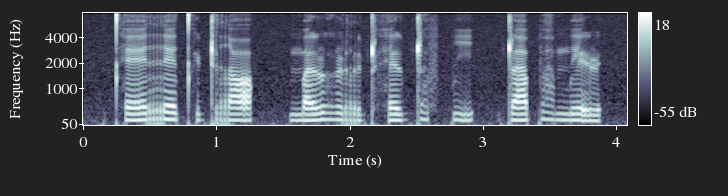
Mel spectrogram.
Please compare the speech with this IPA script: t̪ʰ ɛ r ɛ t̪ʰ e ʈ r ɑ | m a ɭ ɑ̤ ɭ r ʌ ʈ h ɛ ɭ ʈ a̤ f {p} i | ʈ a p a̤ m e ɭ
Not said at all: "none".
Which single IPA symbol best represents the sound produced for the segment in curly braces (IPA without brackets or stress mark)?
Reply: p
